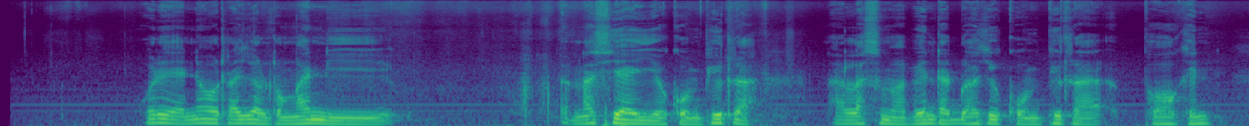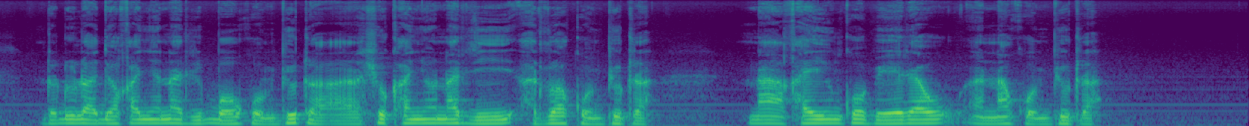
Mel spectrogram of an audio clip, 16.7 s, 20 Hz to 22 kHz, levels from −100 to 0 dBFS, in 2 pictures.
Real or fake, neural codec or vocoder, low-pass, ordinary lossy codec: real; none; none; none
